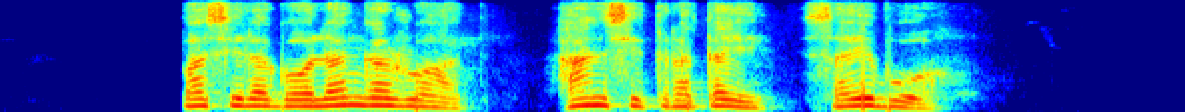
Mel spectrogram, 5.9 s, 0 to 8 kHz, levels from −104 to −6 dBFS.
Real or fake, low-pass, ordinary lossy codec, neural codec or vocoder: real; 7.2 kHz; Opus, 16 kbps; none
